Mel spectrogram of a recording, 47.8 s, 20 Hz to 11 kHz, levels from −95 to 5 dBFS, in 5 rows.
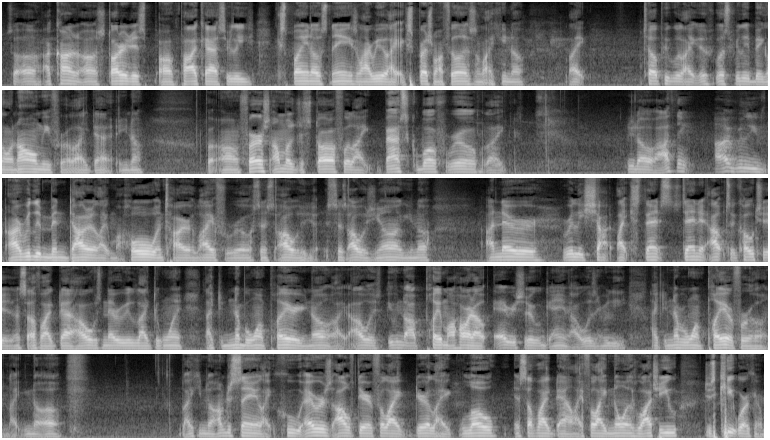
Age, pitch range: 10-29, 100-115 Hz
